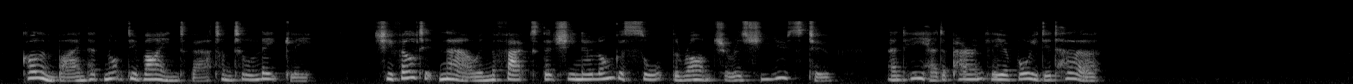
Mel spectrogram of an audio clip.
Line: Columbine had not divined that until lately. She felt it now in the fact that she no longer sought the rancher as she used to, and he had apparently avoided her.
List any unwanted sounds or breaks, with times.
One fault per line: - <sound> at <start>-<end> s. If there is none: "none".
none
